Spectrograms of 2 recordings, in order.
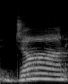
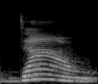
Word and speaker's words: dawn: Porque esse dawn, a gente tem D-A-W-N. Então, muitas pessoas diriam down, down, que acaba ficando parecido com down, D-O-W-N, baixo para baixo, ok?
